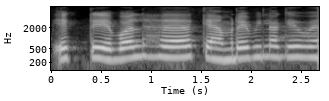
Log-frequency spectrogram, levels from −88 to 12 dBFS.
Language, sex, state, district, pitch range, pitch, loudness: Hindi, female, Chhattisgarh, Raipur, 260-290 Hz, 280 Hz, -13 LUFS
